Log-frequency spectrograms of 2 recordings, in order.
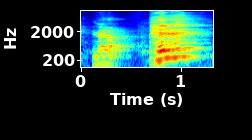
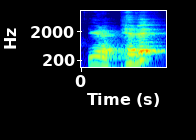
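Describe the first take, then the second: First: Pivot blasted out very loud, high and rising; heavy stress on pivot. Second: Said in the usual way. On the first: Shown as a demonstration. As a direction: hammer the word pivot with exaggerated volume. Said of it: "Really emphasize on the pivot".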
